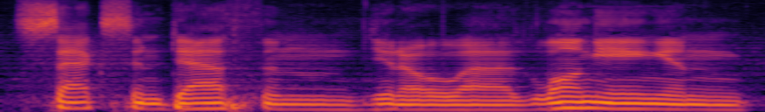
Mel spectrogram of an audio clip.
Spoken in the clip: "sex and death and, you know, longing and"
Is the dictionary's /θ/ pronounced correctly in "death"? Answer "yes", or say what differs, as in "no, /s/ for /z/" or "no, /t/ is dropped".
yes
